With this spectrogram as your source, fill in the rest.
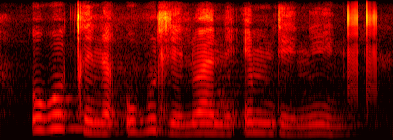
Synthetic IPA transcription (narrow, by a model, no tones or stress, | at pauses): uk̬uɡ͡ǀʱinaʔuɓuɮɛlwanɛʔem̩ndʱeniːni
